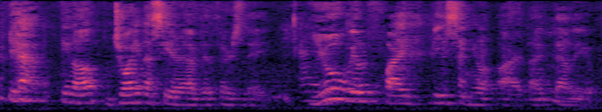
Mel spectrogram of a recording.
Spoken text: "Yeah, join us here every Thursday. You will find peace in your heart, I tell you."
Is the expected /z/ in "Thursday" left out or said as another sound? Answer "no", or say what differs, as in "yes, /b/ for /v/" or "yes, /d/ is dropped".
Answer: yes, /s/ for /z/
